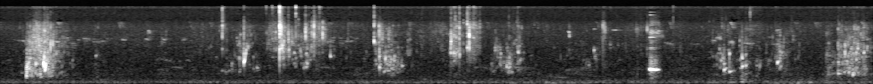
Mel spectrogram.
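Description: Shallow floodwater sloshing and splashing in irregular short bursts as someone wades through flooded shrubs and reaches into the water to work a gill net line. The loudest event is one short, sharp sound about ten seconds in.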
